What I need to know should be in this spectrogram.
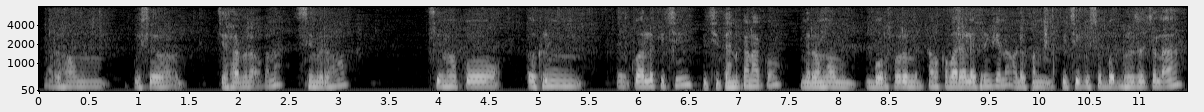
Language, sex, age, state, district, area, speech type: Santali, male, 45-60, Odisha, Mayurbhanj, rural, spontaneous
